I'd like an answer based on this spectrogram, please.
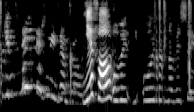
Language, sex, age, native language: Icelandic, male, 9, Icelandic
